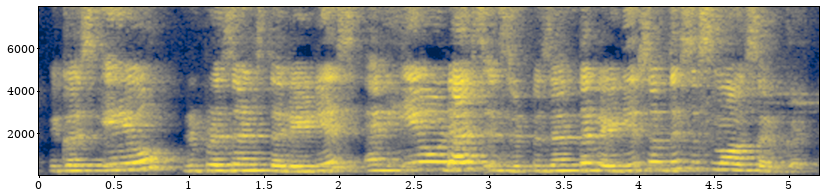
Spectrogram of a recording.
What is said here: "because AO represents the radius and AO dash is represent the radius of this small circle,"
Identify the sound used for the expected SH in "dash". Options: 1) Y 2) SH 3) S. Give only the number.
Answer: 3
